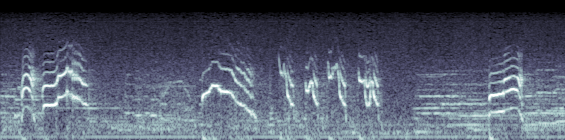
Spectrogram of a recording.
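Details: In spring in the central-southern United States, Northern Bobwhite cocks, irritable and challenging rivals for mates but mostly just talk, trade clear slurred whistles rising then falling in quick bursts over a faint steady hum.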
